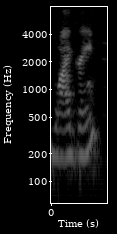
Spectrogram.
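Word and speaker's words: Ygrene: so for w green W Green in case you didn't know it is the word energy spelled backwards uh most people still can't pronounce it even if they've known about us for years but it's y green and we provide residential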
